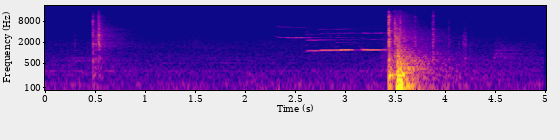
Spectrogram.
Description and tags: toilet entry door
Low, mid, and high frequencies sound obtained by recording the entry door opening, squeack, and closing.
UPF-CS13, bathroom, campus-upf, door, entry, toilet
